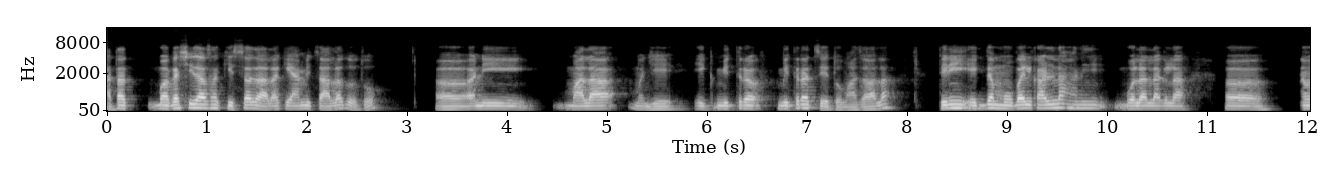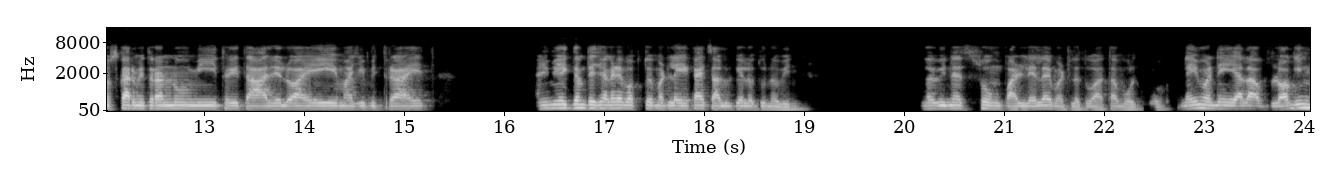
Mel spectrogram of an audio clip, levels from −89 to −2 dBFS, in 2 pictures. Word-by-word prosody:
आता 115 +4 +3 0.4
मगाशीच 145 +5 +5
असा 155 0 +3
किस्सा 135 +2 +2
झाला, 120 -1 +3
की 130 - 0
आम्ही 130 +2 0
चालत 130 +6 +1
होतो - - -6 0.6
अ, - - -4
आणि 115 +3 +1 0.8
मला 120 +1 +4 0.4
म्हणजे 115 -1 -4 0.4
एक 120 +1 -12
मित्र, 135 +1 +1 0.3
मित्रच 155 +3 0
आहे 110 - 0
तो 100 - -5
माझावाला, 105 +9 -3 0.5
त्याने 150 +3 +5 0.2
एकदम 145 +3 +2
मोबाईल 145 +2 +5
काढला 155 +4 +3
आणि 145 -1 -3 0.3
बोलायला 130 0 +3
लागला, 125 -1 0 0.5
अ, 125 - -1 0.7
"नमस्कार 135 +1 +3
मित्रांनो 135 0 +3
मी 130 0 +2
इथे-इथे 125 -1 -2
आलेलो 125 +2 +2
आहे, 125 0 +1
हे 130 0 +2
माझे 120 0 -2
मित्र 125 +1 -5
आहेत" 120 0 -1 1.1
आणि 140 - -2
मी 155 +1 +2
एकदम 155 +1 +3
त्याच्याकडे 145 -1 +3
बघतोय, 140 0 -1
म्हटलं, 130 0 0
"हे 125 -1 +1
काय 135 - +4
चालू 120 -2 -1
केलं 120 -2 -1
तू 120 - -4
नवीन!?" 110 -1 -4 1.2
"नवीनच 130 0 0
सोंग 130 0 -2
पाडलेला 120 +3 0
आहे" 135 - +1
म्हटलं 115 -2 -6
तू 115 - -7
आता 110 +2 -7
बोलतो. 110 0 -8 0.2
नाही 135 +3 +1
म्हणे, 140 -3 +1
"याला 130 -1 +2
ब्लॉगिंग 130 +7 +2
130 Hz, 150 wpm, -23 LUFS, 120-135 Hz, 1.2 s, मगाशीच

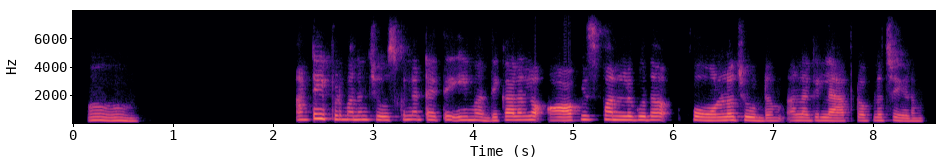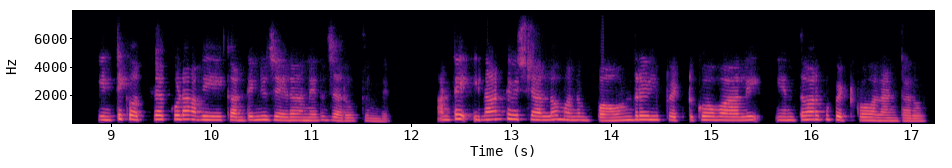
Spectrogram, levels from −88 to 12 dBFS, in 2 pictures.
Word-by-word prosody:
హ్మ్. 230 0 -1
హ్మ్. 200 -4 -3 1.6
అంటే 265 +5 +1
ఇప్పుడు 295 -3 -2
మనం 270 0 0
చూసుకున్నట్టైతే 255 +1 -2
ఈ - - 0
మధ్య 220 -2 -3
కాలంలో 255 +1 +3 0.3
ఆఫీస్ 265 +4 0
పనులు 260 -2 +4
గూడా 250 0 +2 0.4
ఫోన్‌లో 225 -1 +3
చూడ్డం 205 -3 0 0.2
అలాగే 215 0 -3
ల్యాప్‌టాప్‌లో 205 +2 -2
చేయడం 185 -4 -4 0.5
ఇంటికొచ్చాక 285 +1 +1
కూడా 295 0 +5
అవి 260 -1 +2 0.2
కంటిన్యూ 250 +3 +1
చేయడమనేది 225 0 -1
జరుగుతుంది. 195 -4 -6 0.5
అంటే 275 +5 +2 0.2
ఇలాంటి 290 +4 +1
విషయాల్లో 270 -2 +1
మనం 245 -1 -1 0.2
బౌండరీలు 245 +5 +2
పెట్టుకోవాలి. 240 0 +1 0.3
ఎంతవరకు 275 +4 0
పెట్టుకోవాలంటారు? 200 -6 -1
240 Hz, 110 wpm, -22 LUFS, 220-265 Hz, 1.6 s, కూడా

